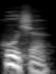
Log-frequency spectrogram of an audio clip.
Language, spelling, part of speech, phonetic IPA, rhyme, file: Russian, куча, noun, [ˈkut͡ɕə], -ut͡ɕə, Ru-куча.ogg
- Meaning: 1. heap, pile 2. a lot (a large amount) 3. heap 4. pile, steaming pile (of excrement) 5. a hut made of human-height poles covered with dirt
